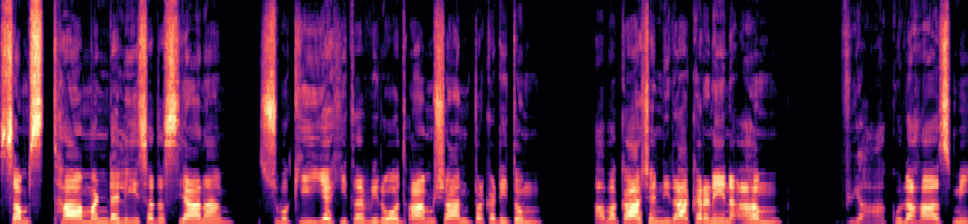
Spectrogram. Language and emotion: Sanskrit, disgusted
